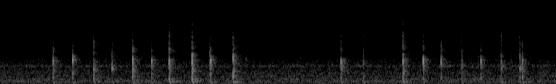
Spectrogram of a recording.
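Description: Fingertips of both hands tap the glass touchscreen of an iPad tablet lying flat on a cutting mat. Nineteen short, dull taps with a midrange knock die away almost instantly, arriving in a quick, uneven rhythm with a pause of about a second in the middle.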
